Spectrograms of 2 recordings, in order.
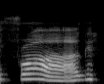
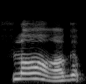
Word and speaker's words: frog: and the extra syllables if you say frog with one syllable and I still I'm going to check the one syllable folder in my mind and oh this person is saying flog but maybe they mean frog okay okay frog he's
